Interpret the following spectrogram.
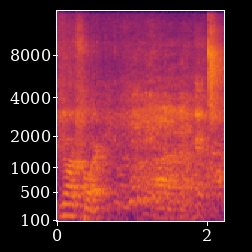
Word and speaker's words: Norfolk: Ryan Bachman, who's from the neighboring town of Norfolk. Did I pronounce that right? You pronounce it the right way, but not the way that you say it. How do you say it in Norfolk? Norfolk.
